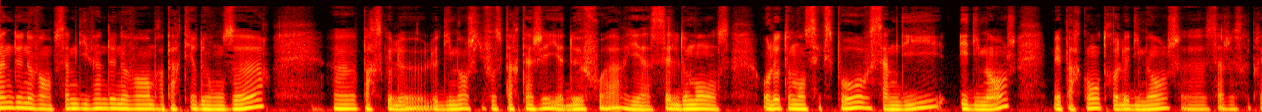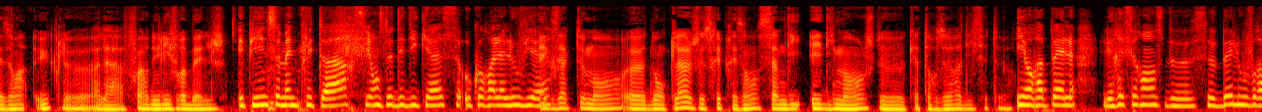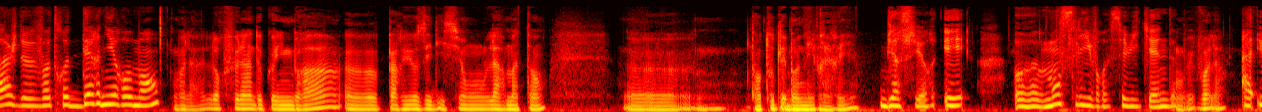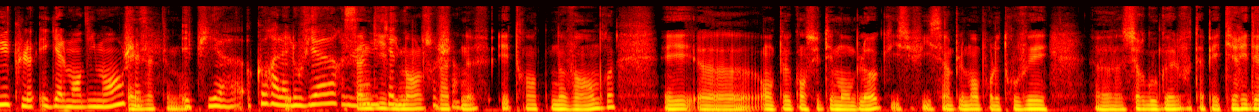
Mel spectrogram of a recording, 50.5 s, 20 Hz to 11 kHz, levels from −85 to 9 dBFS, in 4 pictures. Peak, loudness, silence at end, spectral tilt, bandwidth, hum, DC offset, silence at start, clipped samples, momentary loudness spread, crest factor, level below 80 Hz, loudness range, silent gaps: -10 dBFS; -23 LUFS; 0 s; -6.5 dB/octave; 9.4 kHz; none; under 0.1%; 0 s; under 0.1%; 7 LU; 12 dB; -50 dBFS; 2 LU; none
